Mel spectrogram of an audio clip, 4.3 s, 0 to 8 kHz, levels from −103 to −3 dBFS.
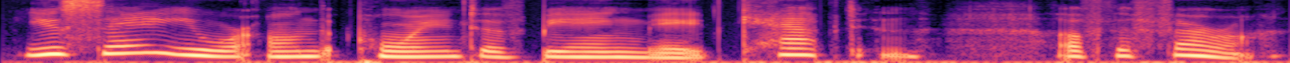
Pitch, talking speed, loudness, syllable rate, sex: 240 Hz, 195 wpm, -15 LUFS, 4.5 syllables/s, female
